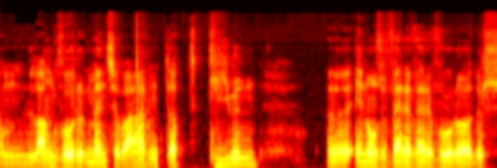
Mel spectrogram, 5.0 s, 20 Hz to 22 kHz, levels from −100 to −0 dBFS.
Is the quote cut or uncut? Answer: cut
